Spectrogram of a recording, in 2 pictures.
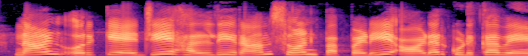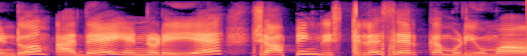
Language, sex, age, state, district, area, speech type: Tamil, female, 18-30, Tamil Nadu, Krishnagiri, rural, read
